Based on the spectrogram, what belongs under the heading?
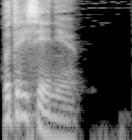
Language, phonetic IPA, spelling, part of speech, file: Russian, [pətrʲɪˈsʲenʲɪje], потрясение, noun, Ru-потрясение.ogg
- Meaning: shock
